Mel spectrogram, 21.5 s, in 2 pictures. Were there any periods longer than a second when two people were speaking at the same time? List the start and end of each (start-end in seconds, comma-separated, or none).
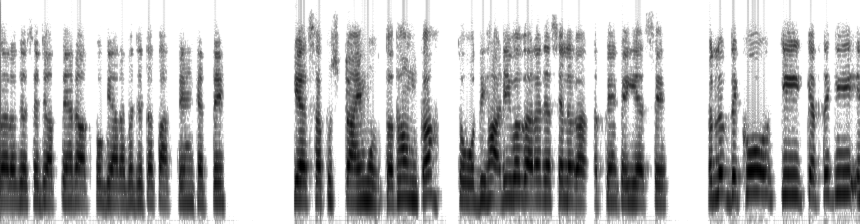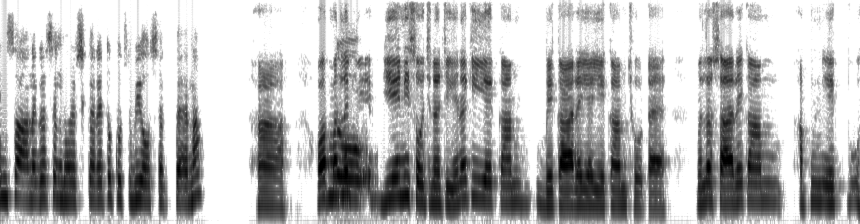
none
